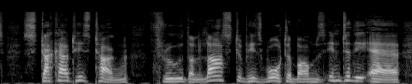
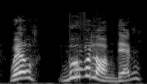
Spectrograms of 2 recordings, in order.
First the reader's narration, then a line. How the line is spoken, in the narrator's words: said Professor McGonagall sharply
